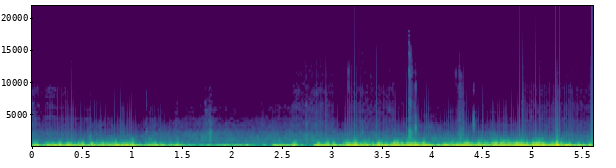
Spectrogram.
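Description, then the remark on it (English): Strong wind buffets the microphone at a riverside boat ramp by the Willamette River in loud, continuous low rumbling gusts, with a brief dip in the roar midway before it surges back just as heavily. “Well, it was so windy there that it made the audio virtually unlistenable.”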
